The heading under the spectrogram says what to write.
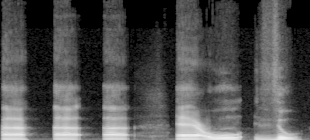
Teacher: you want to make sure that we're listening to that 'ain, right? And the hamza should be clear and sharp.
